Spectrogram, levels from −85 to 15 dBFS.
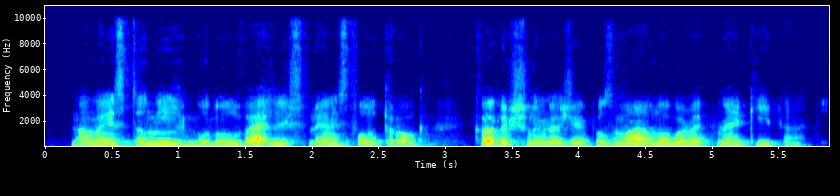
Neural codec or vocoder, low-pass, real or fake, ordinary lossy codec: codec, 24 kHz, 0.9 kbps, WavTokenizer, medium music audio release; 9.9 kHz; fake; Opus, 64 kbps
